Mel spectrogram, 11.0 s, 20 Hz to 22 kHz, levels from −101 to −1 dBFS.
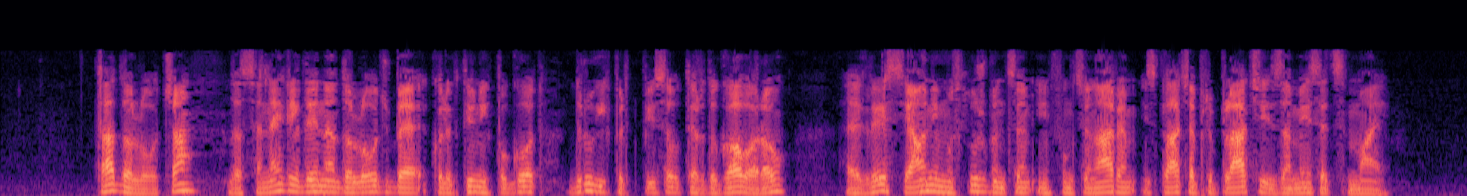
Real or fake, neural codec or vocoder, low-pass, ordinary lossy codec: fake; vocoder, 48 kHz, 128 mel bands, Vocos; 19.8 kHz; AAC, 24 kbps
